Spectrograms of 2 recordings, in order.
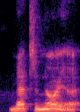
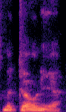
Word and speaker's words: metanoia: to pronounce it um am I saying it right yeah metanoia all I knew it was medonia um so we've got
